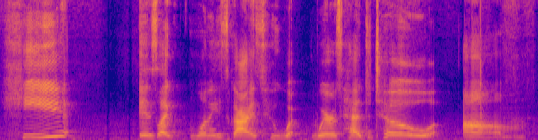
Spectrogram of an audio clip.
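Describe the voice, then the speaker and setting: A woman's voice: mid-range voice, expressive, slow, creaky, a little hiss or hum. A middle-aged woman chatting casually and confidingly in a get-ready-with-me vlog, full of fillers and restarts. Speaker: vlogger.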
